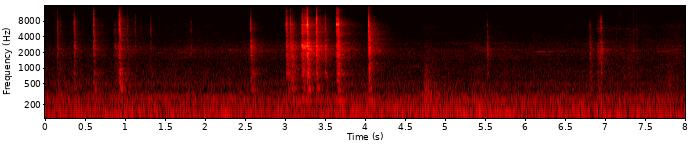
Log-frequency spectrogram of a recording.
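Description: Small metal clicks and rattles from hands adjusting the Tecnostyl 628B drafting machine's scale rule at its bolt while squaring it, a few light clicks at first and a louder cluster of clicks about three seconds in.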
